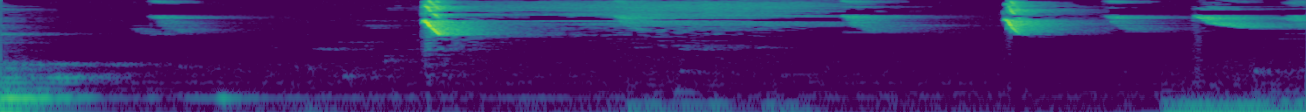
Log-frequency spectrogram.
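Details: Asian glossy starling with two sharp, high descending chirps about three seconds apart and fainter notes, over intermittent low rumbling noise.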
